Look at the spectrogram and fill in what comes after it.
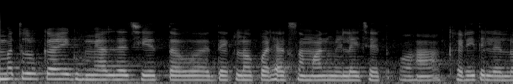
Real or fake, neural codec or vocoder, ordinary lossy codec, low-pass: real; none; none; 7.2 kHz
